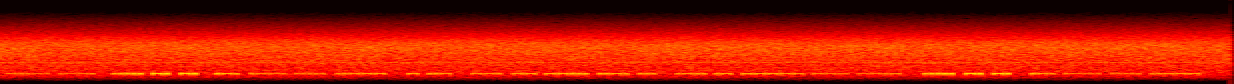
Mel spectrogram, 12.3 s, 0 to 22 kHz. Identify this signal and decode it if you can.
Morse code, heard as a keyed tone, hand-sent with a paddle, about 37 wpm, 480 Hz, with radio static and fading. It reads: … 5NN RP52 TU GM7FS LA0OQ 5NN RP52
